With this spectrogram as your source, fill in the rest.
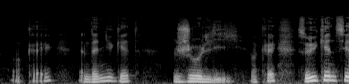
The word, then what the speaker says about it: jolie: at the end okay and then you get Jolie okay so you can see that you put this uh but then you don't pronounce it okay so it's Jolie so basically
